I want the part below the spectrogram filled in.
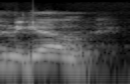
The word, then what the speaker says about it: Miguel: Like, I was surprised when he said Miguel, he pronounced it with a real Spanish accent, which was like not how I had been pronouncing it.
